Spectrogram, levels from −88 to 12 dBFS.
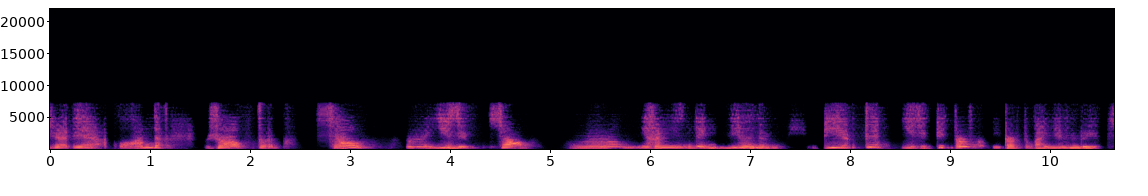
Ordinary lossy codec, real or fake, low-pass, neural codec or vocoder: none; fake; 7.2 kHz; codec, 44.1 kHz, 0.9 kbps, DAC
